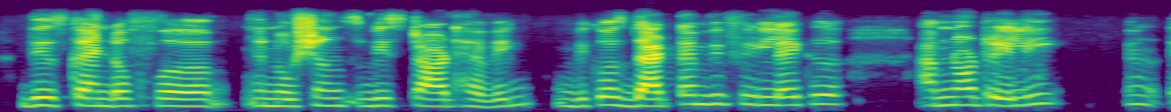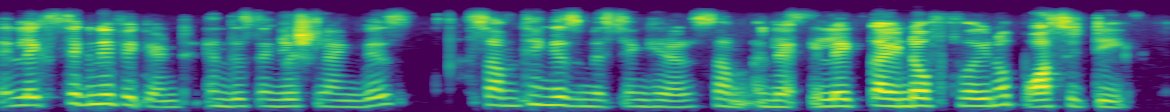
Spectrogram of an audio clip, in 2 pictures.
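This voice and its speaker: A woman's fairly high voice with an Indian accent, fairly even intonation and a moderate pace. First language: Hindi. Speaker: homemaker and YouTuber. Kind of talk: casual interview conversation. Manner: hesitant, many fillers.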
